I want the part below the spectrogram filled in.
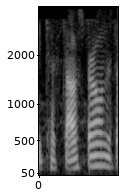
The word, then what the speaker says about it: testosterone: Like, if you guys have any kinds of, you know, I can't even say the word properly, testosterone.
